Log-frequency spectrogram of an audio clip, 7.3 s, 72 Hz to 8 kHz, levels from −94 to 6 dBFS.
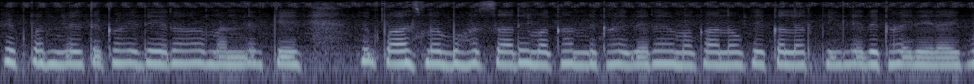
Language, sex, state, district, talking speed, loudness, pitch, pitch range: Hindi, female, Chhattisgarh, Balrampur, 180 wpm, -33 LUFS, 220 Hz, 215-225 Hz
